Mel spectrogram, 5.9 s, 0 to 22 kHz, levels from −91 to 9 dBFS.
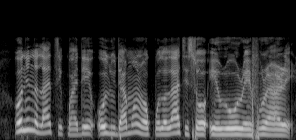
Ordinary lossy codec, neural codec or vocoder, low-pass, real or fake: none; none; 7.2 kHz; real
